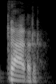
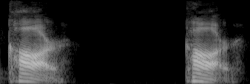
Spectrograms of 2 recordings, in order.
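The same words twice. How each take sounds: First: "car" with a Spanish a and a tapped r. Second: "car" with a deep open A and a curled American r; slow, open "car" with a curled r. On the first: Teacher showing the wrong way to say "car". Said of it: "Y no se dice car". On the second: Teacher modeling the correct American "car". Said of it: "se dice car". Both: Shown as a demonstration.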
